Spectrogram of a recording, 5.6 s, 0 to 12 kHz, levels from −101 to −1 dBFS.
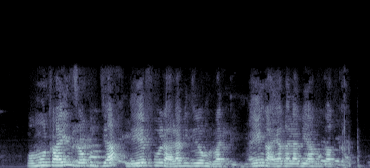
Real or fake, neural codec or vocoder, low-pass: real; none; 7.2 kHz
